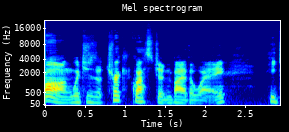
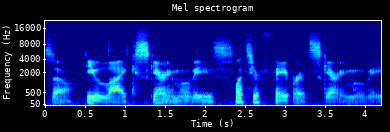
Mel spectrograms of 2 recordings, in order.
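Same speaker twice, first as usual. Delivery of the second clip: whispered, distorted voice-changer voice; 9 semitones lower, 17 dB quieter than usual. Asked to do the voice-changer caller's voice: Ghostface voice. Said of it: "do the voice?".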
